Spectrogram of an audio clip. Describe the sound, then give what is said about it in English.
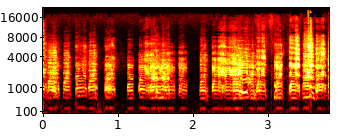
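Several geese on a property honk loudly and repeatedly at visitors, their harsh nasal calls overlapping in a rapid, agitated chorus with only brief pauses. “We got honked at by their geese, who had a fair bit to say to us.”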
